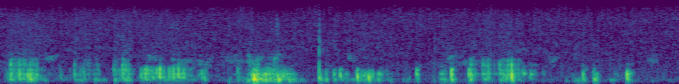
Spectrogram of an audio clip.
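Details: Low gurgling rumbles and bubbling bursts with brief quiet gaps from an empty stomach: stomach growling (bowel sounds); recording also contains a heartbeat later.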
